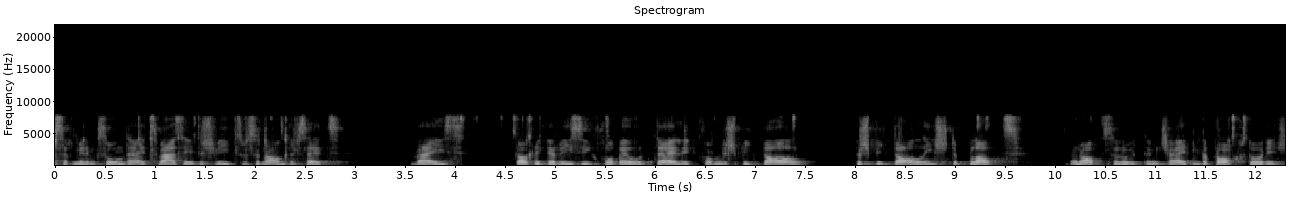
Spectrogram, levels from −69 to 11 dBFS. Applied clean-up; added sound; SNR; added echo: neural mask model Resemble Enhance denoiser.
